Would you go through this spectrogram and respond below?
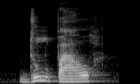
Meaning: a goalpost
- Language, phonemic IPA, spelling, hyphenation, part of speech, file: Dutch, /ˈdul.paːl/, doelpaal, doel‧paal, noun, Nl-doelpaal.ogg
